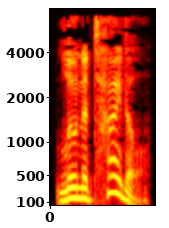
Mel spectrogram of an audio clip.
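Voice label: "lunitidal", British English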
